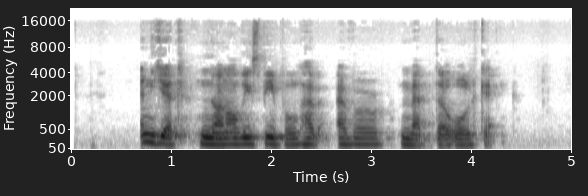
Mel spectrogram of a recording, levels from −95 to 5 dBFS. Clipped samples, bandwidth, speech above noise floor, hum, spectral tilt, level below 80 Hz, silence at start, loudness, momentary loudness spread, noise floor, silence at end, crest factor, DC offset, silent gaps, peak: under 0.1%; 16.5 kHz; 45 dB; none; -7 dB/octave; -56 dBFS; 0.7 s; -19 LUFS; 10 LU; -64 dBFS; 0.8 s; 18 dB; under 0.1%; none; -2 dBFS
